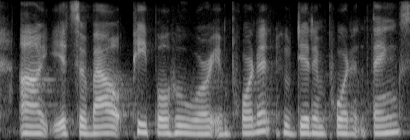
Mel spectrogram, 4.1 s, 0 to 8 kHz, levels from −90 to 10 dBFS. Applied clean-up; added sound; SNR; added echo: none; none; none; none.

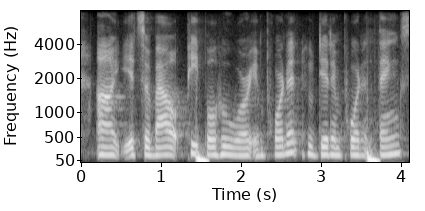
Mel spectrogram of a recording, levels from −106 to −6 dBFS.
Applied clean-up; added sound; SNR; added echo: none; Bass drum; -4 dB; none.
